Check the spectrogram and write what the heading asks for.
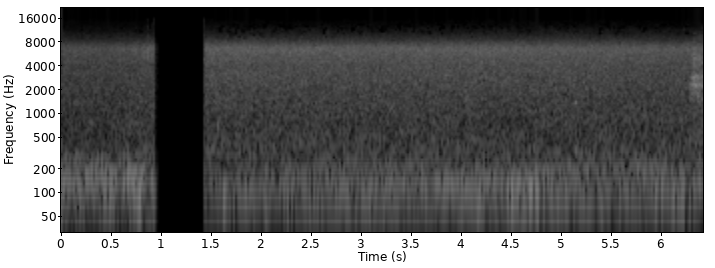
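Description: A steady, even rushing noise with a low hum under it, cut by a brief total silence about a second in.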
